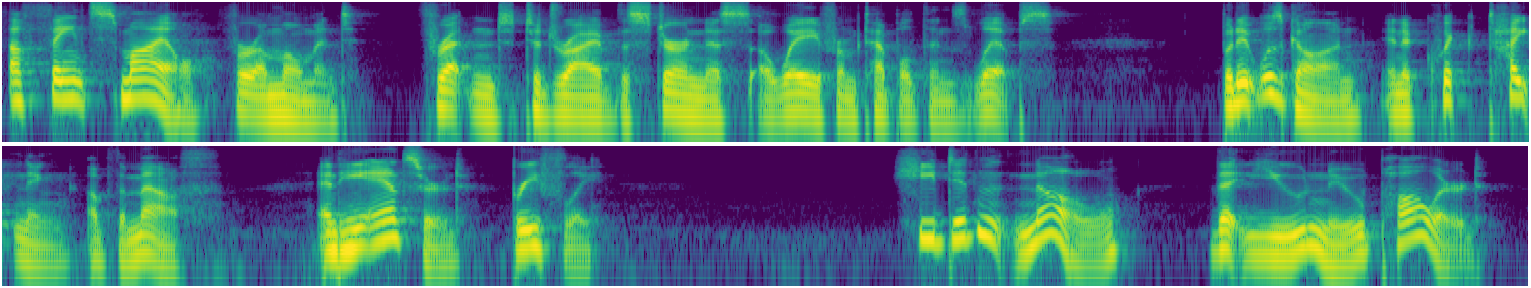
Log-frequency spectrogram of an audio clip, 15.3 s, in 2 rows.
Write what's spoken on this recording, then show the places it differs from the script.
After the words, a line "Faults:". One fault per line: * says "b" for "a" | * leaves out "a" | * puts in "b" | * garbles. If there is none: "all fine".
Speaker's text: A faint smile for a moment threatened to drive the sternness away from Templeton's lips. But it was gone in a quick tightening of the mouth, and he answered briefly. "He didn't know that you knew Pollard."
A faint smile for a moment threatened to drive the sternness away from Templeton's lips. But it was gone in a quick tightening of the mouth, and he answered briefly. "He didn't know that you knew Pollard."
Faults:
all fine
